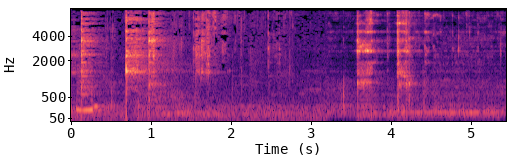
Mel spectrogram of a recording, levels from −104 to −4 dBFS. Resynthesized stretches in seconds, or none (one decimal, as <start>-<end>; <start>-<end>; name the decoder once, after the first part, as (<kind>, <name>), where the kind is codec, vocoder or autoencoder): 3.2-5.4 (vocoder, HiFi-GAN)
